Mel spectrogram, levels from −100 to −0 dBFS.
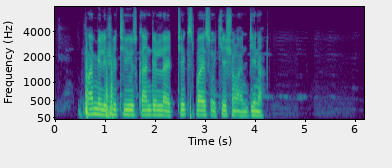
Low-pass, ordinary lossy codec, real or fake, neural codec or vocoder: none; none; real; none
